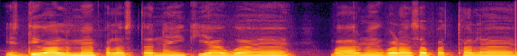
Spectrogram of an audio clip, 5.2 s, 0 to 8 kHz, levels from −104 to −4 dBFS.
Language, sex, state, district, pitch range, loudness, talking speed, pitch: Hindi, male, Jharkhand, Deoghar, 165-170 Hz, -16 LUFS, 175 wpm, 170 Hz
